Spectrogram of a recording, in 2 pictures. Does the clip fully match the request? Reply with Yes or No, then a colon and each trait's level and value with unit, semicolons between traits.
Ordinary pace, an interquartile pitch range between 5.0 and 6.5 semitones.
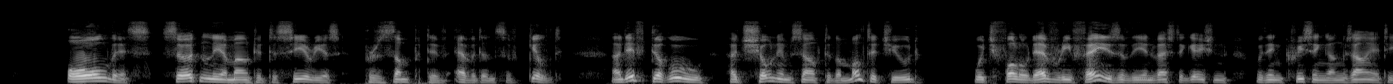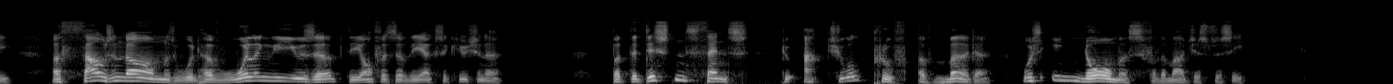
No: slow, 120 wpm; average, 5.3 semitones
